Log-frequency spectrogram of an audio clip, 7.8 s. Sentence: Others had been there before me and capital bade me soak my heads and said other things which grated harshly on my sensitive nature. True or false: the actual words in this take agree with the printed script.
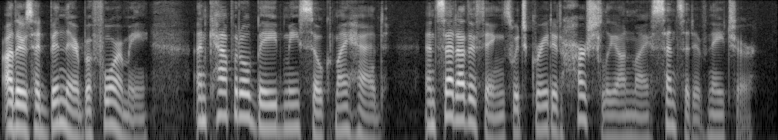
false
